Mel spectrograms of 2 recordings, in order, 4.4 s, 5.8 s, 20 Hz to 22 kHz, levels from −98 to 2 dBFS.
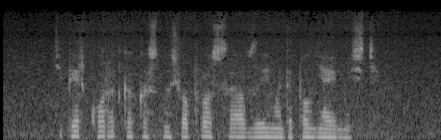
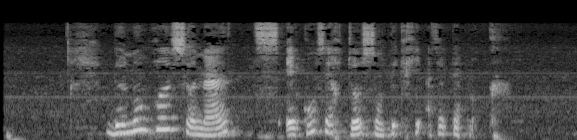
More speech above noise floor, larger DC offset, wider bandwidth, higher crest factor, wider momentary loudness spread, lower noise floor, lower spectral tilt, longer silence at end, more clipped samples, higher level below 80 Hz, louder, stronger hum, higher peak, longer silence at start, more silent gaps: second, 21 dB vs 31 dB; neither; first, 16 kHz vs 11.5 kHz; about the same, 20 dB vs 18 dB; first, 21 LU vs 15 LU; about the same, -56 dBFS vs -55 dBFS; first, -5 dB/octave vs -3.5 dB/octave; second, 0 s vs 0.7 s; neither; second, -64 dBFS vs -56 dBFS; second, -36 LUFS vs -24 LUFS; neither; second, -18 dBFS vs -8 dBFS; about the same, 0.05 s vs 0.05 s; neither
